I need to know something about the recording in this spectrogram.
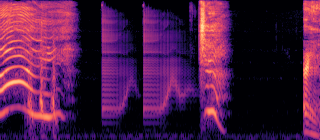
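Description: Cartoon sound effects: a voice trails off at the start, then a faint springy warble and a short boing whose pitch falls steeply about a second and a half in.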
